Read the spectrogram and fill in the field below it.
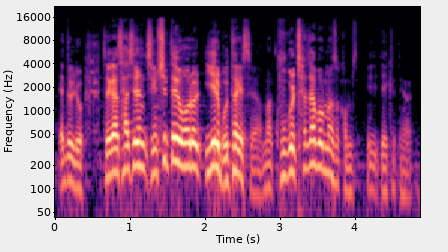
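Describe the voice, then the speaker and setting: A man preaching a lively, humorous sermon as a guest pastor in a church, acting out people's lines as he tells stories. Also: on the high side, brisk. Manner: animated, laughing storyteller, acts out teen voices. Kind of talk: lively sermon with acted quotes. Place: church sanctuary.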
